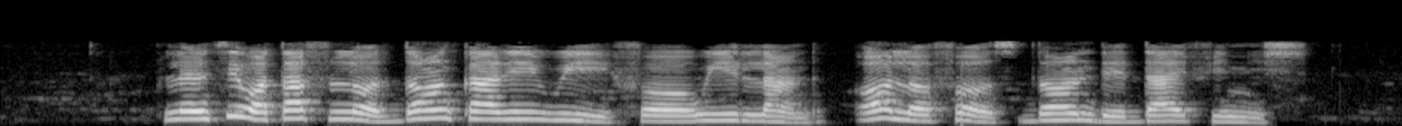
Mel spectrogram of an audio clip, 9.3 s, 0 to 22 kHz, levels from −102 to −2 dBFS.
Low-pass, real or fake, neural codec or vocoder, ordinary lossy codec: 5.4 kHz; real; none; MP3, 48 kbps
